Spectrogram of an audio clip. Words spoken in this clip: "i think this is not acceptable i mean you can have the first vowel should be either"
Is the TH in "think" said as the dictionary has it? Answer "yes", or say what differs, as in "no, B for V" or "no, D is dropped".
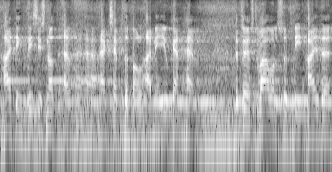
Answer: yes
